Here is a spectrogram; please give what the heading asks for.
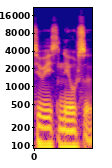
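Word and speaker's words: Terese Nielsen: uh magically Gathering artist is I want to pronounce her name correct is it theres neelson it is in fact theres neelson yeah uh she the best way I can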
